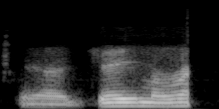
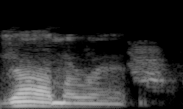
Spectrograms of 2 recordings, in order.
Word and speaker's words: Ja Morant: Jay Morant, No, it's Ja Morant.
